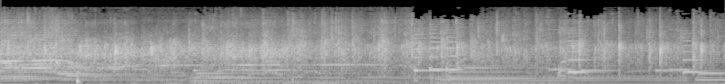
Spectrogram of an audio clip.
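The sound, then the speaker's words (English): A crowd at a church service claps steadily for people going back to their seats, a dense wash of applause that carries on for the whole stretch while sustained keyboard or organ chords play underneath. “Clap for them as they go back to their seats.”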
